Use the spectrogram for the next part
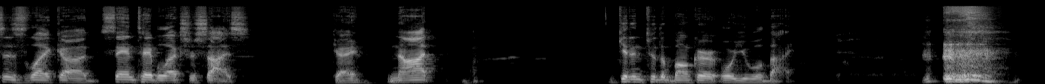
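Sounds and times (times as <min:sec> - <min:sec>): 
speech: 0:00.0 - 0:02.5, 0:03.3 - 0:04.8, 0:06.2 - 0:08.0, 0:09.2 - 0:10.1
person clearing throat: 0:09.2 - 0:10.2.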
